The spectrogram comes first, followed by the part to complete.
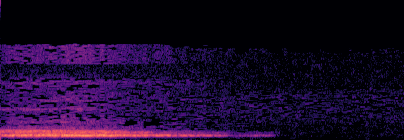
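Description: A man's long, deliberate exhale through the mouth, a breathy 'haa' lasting about a second and fading out, taken on the cue to breathe out during a yoga movement.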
